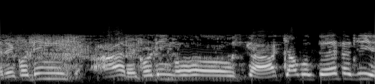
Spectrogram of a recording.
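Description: A man talks at a moderate pace in an extremely high pitch for a man. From Assam, India. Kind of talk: recorded phone conversation. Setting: phone line.

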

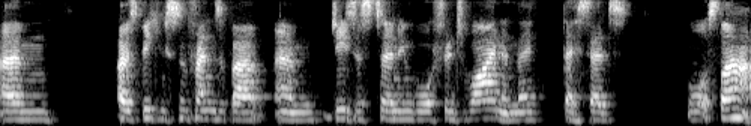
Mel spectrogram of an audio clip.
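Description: Over a quiet background, a woman with a British accent and a medium pitch talks at a moderate pace in a monotone, flat intonation. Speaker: think tank researcher; guest. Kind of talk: panel discussion. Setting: video call. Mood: friendly, thoughtful. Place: home room. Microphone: video call.

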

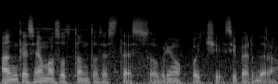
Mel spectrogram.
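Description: A man talks at a fairly quick pace in a very deep, low pitch with ordinary variation. Light background noise is present. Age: 30s. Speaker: poet. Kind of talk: interview. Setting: TV studio. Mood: reflective, calm. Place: studio. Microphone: lapel.

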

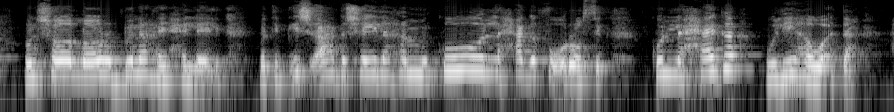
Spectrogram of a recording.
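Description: A woman's high-pitched voice at a fairly quick pace, against a quiet background. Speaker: housewife vlogger. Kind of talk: casual vlog chat. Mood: earnest, heartfelt. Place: kitchen. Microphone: phone near.

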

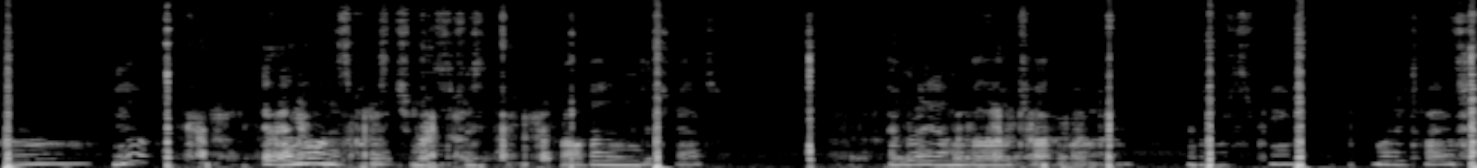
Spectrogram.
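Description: Speech at a moderate pace, with long, frequent pauses. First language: German. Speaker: streamer. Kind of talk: casual livestream chat while drawing. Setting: livestream with home microphone. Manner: rambling, halting.

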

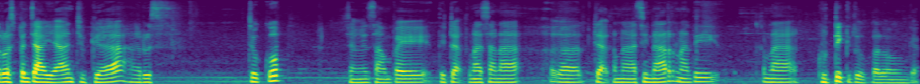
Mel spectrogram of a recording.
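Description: A man's ordinary speaking voice, fairly high in pitch, at a moderate pace with fairly even intonation over light background noise. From Yogyakarta region, Indonesia; Indonesia. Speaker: primary school teacher and rabbit farmer; primary school teacher, rabbit farmer. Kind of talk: casual interview chat. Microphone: studio mic.

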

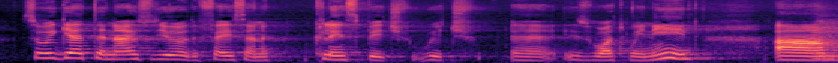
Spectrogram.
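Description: At a moderate pace, the woman's delivery shows ordinary pitch variation. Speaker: conference presenter. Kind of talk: lecture. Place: hall. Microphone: podium.

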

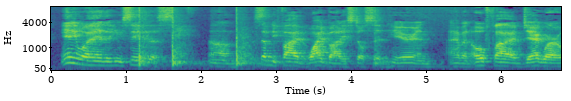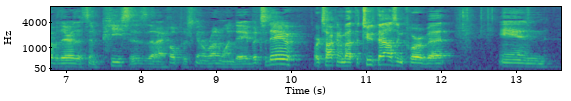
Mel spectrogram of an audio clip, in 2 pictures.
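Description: Lively intonation marks this man's speech at a moderate pace. Audible room echo surrounds his voice. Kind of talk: tutorial. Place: garage. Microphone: camera far.

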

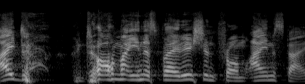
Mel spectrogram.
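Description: A man speaks in a bright, sharp tone over a quiet background. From India, Kashmir. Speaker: NASA scientist; guest lecturer. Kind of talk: lecture. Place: hall.

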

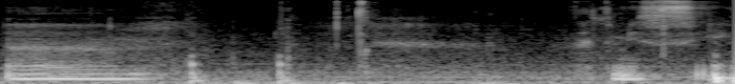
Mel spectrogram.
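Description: Loud background noise surrounds a soft-spoken man. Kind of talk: role-play medical exam talk. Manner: soft-spoken ASMR doctor murmur.

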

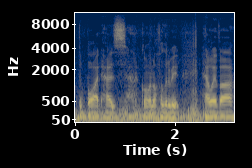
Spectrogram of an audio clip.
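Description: A very deep, low male voice at a moderate pace amid noticeable background noise. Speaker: fishing vlogger driving. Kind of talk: casual vlog chat. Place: car. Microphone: phone near.

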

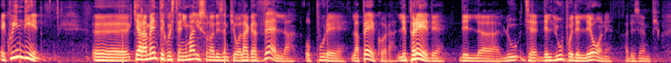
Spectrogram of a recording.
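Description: This man's pitch sits fairly high and his intonation is lively. He speaks at a moderate pace. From Umbria, Italy (Città di Castello, Perugia). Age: 20s. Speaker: medical student, science communication contestant. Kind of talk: timed science talk for a competition. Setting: stage with audience. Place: hall.

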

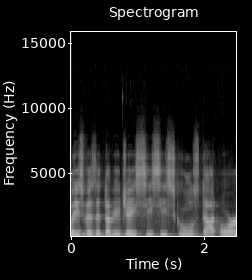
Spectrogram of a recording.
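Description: A man speaks with a bright, sharp tone. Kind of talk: formal report announcements. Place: meeting room. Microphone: podium.

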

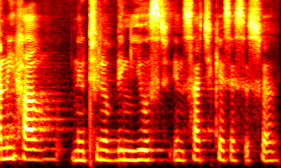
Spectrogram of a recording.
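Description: Speaking at a fairly slow pace, a woman keeps her fairly low pitch with little pitch movement.

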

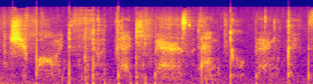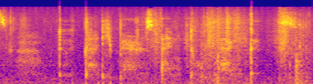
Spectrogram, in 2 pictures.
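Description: A woman whispers at a very slow pace. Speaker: ASMR creator. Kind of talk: soft bedtime story reading. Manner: soft ASMR bedtime reading voice. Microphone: studio mic.

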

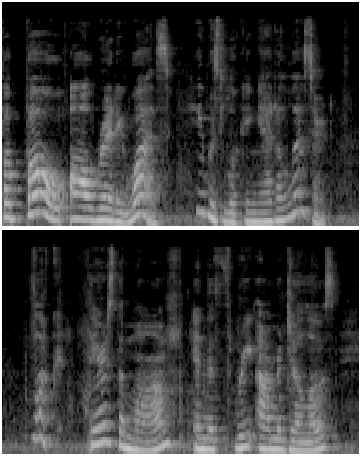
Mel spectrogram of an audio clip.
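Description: The clip consists of plain reading aloud.

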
